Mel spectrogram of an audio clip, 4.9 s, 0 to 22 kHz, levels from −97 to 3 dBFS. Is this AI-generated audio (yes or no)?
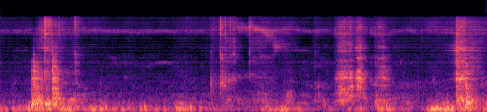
yes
